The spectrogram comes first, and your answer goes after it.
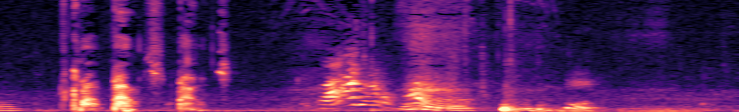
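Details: Two pet cats, a tortoiseshell and a cream-coloured one, scuffle indoors in a playful fight: sharp thumps, then a wavering, drawn-out growling yowl rising and falling, with a woman commenting over it.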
